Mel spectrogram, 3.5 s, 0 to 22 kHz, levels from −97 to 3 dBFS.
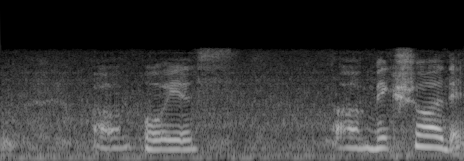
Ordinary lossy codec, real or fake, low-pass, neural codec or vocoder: none; fake; 7.2 kHz; codec, 16 kHz, 16 kbps, FunCodec, trained on LibriTTS, 50 frames a second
